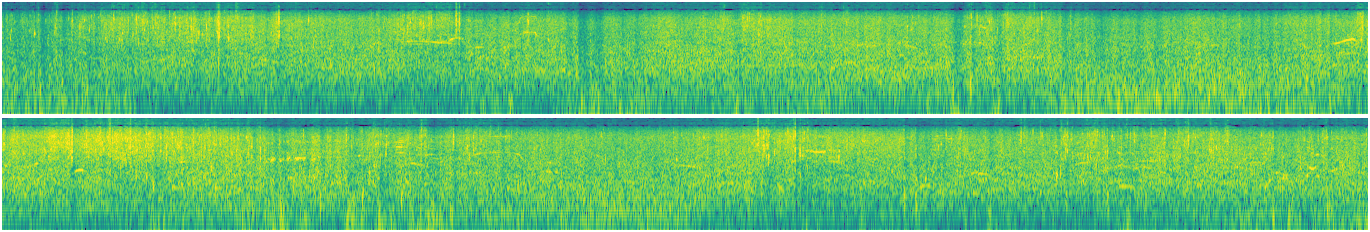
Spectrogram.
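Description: Wind buffeting the microphone over steady surf and shallow water washing at the shoreline, on a rough-surf day.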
